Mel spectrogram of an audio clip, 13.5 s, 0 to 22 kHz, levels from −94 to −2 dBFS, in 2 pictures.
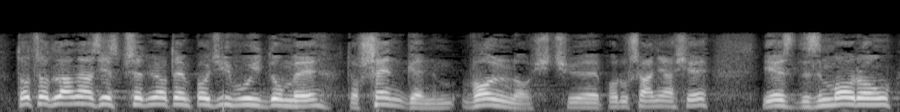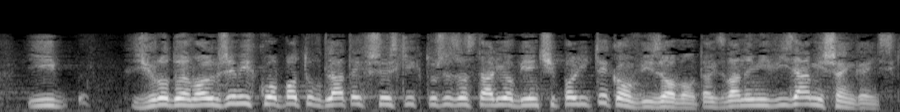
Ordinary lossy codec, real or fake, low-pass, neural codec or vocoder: none; real; 7.2 kHz; none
